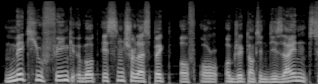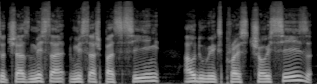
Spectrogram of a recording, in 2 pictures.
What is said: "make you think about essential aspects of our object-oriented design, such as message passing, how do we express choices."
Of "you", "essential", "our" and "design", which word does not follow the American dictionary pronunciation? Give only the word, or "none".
none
